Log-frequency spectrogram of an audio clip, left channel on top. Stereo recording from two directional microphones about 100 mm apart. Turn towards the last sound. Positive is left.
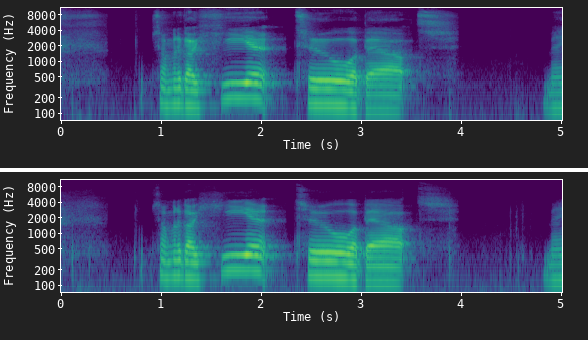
turn(degrees=-20)  # may be behind; listen again after turning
